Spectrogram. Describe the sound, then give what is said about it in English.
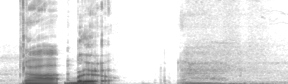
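A croaky, inhaled burp: two short throaty gulps, a brief pause, then a longer, rougher rasping intake of air. “Did you just inhale a burp?”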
